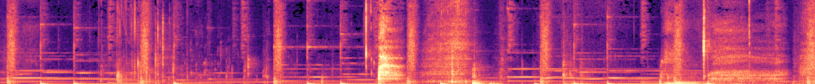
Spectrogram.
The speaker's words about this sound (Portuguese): Vou só beber um bocadinho de água, se não se importarem.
